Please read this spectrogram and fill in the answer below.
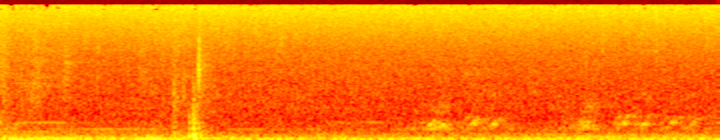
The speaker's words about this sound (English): Fucking raining again? It is raining. Can you hear that?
